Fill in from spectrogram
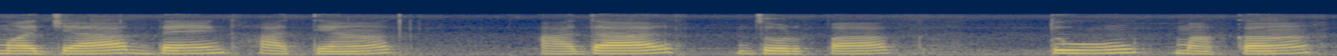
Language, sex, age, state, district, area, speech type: Goan Konkani, female, 30-45, Goa, Murmgao, rural, read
